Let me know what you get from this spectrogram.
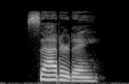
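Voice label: "Saturday", English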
